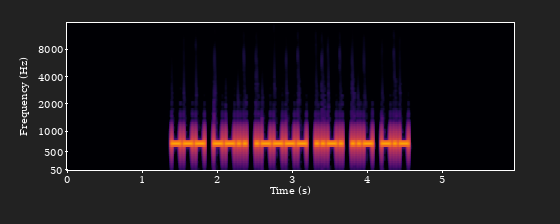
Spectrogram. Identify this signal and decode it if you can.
Morse code, heard as a keyed tone, about 30 wpm, 700 Hz. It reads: OZ1FUK
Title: DXCC-100 Call Signs - 6 Characters - 30wpm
